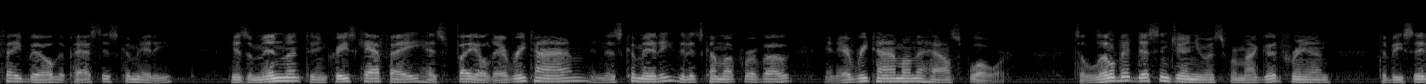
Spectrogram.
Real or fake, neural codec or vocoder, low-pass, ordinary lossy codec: real; none; 7.2 kHz; Opus, 32 kbps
